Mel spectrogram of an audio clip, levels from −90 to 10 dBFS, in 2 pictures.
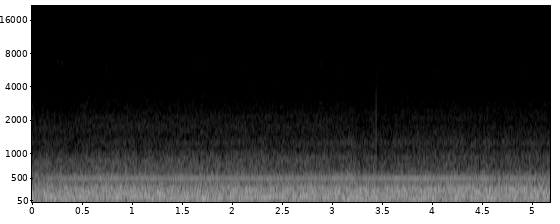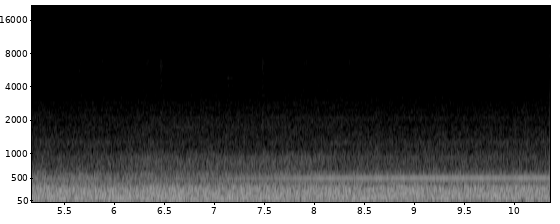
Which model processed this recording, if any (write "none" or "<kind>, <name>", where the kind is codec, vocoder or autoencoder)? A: none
